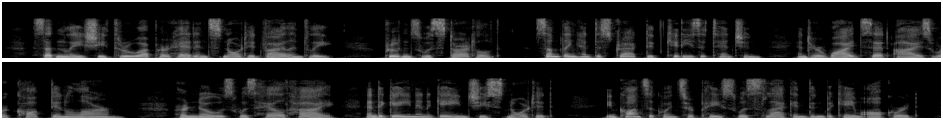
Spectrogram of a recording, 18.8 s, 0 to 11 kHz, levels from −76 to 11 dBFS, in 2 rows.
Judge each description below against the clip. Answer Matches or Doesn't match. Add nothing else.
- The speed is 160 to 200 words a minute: Doesn't match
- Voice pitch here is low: Doesn't match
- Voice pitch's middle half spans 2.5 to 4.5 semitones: Doesn't match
